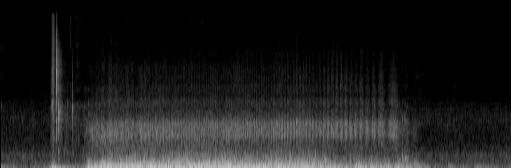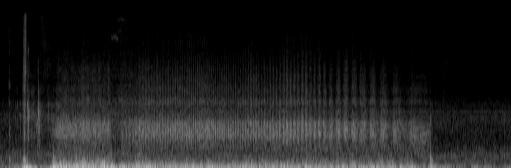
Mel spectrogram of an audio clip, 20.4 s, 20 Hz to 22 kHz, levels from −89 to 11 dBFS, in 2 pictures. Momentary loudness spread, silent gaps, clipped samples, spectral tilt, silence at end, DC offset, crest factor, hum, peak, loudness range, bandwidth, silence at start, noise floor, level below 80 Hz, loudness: 18 LU; none; under 0.1%; -6.5 dB/octave; 0.7 s; under 0.1%; 16 dB; none; -10 dBFS; 18 LU; 7.4 kHz; 0 s; -56 dBFS; -28 dBFS; -32 LUFS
